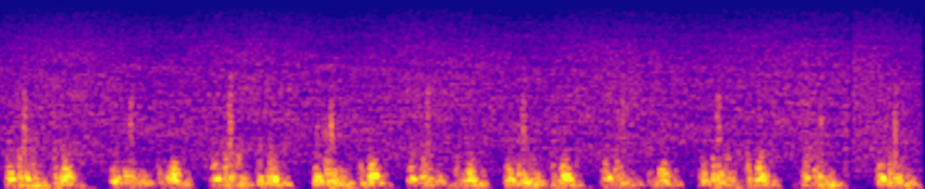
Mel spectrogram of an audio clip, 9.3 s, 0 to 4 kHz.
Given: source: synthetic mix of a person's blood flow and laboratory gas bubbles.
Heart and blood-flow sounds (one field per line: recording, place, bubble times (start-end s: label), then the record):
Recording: Doppler ultrasound of blood flow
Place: precordium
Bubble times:
no bubbles
From the record:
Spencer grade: 0 (complete lack of bubble signals)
